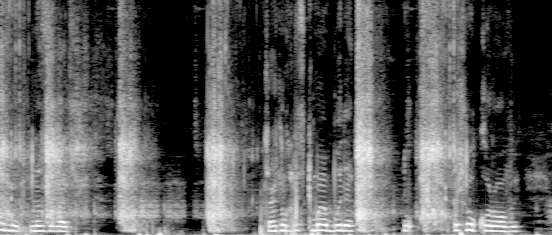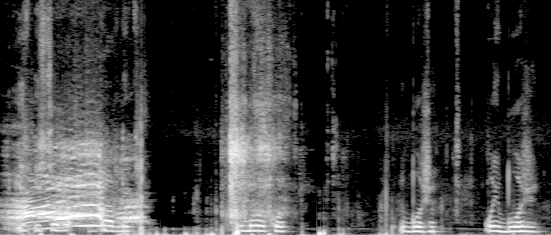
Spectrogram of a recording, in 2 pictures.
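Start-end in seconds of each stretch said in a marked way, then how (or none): 5.7-6.9 loud outburst. Real, not acted. Loud outburst while fumbling for word.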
